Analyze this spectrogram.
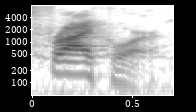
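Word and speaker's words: Freicore: r e i core it sounds like fry but that is the correct pronunciation i'm not going to roll my r's or anything cry core it's fry core oh someone's wanting someone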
